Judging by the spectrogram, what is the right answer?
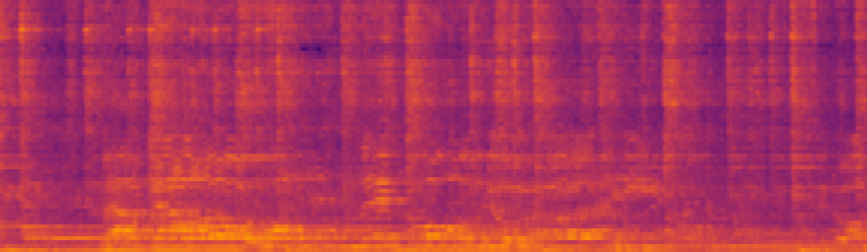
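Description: A girl singing a pop song into a microphone, holding and bending long notes over a backing track with a steady bass line.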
